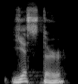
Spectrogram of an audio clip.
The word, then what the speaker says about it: Yester: The final clownster sounds like a sh sound. Yester. Oh, so that is a play on jester, but it's yester.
